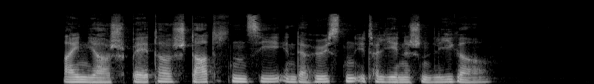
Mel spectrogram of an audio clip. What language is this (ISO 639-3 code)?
deu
